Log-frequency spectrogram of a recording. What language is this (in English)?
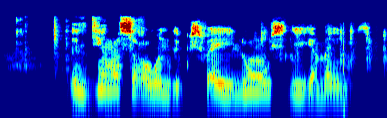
Kabyle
